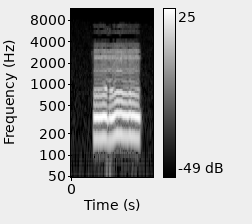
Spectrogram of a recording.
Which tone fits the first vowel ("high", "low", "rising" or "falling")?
low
